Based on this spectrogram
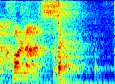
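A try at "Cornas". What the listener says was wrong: No, Corna. You don't pronounce the S.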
